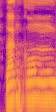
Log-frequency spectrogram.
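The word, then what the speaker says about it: لَكُمْ: Lakum di sini juga dihukumi sebagai idhar syafawi karena ada mim sukun bertemu dengan salah satu huruf idhar syafawi yaitu dal.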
